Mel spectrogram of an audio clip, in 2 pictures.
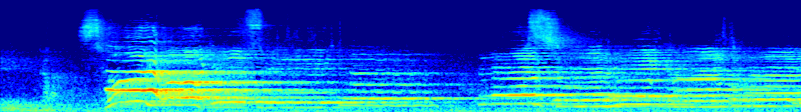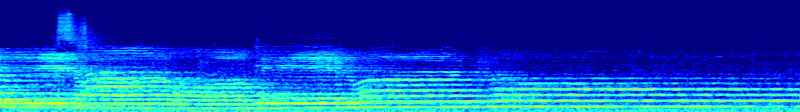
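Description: A mixed choir sings slowly in a large, echoing hall.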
